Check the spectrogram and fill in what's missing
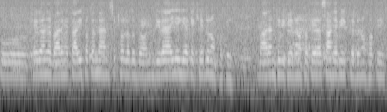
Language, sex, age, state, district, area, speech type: Sindhi, female, 60+, Delhi, South Delhi, rural, spontaneous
